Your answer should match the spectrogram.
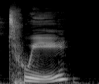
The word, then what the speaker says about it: Thuy: Okay, my pick is Twee. It's spelled T-H-U-Y.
